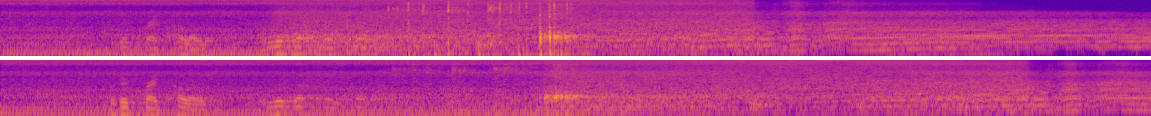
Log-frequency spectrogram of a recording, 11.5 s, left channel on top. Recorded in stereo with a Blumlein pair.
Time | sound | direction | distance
1.1 | a man speaking | 40° right | 0.9 m
3.9 | scissors | 40° left | 4 m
